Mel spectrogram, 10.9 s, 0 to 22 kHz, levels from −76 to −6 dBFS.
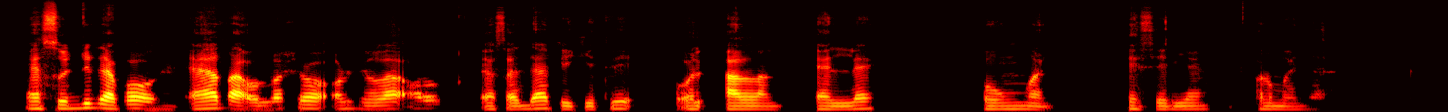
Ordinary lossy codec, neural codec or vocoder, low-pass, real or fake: none; codec, 44.1 kHz, 7.8 kbps, Pupu-Codec; none; fake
